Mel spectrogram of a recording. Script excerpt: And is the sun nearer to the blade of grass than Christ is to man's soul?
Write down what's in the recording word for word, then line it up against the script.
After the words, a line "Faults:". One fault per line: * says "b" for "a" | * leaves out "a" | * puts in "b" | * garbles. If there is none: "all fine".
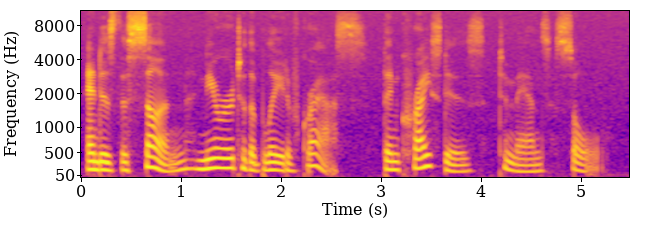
And is the sun nearer to the blade of grass than Christ is to man's soul?
Faults:
all fine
